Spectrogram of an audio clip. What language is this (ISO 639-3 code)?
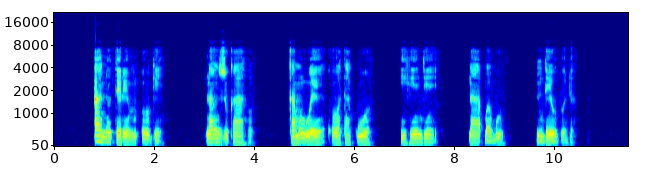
ibo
